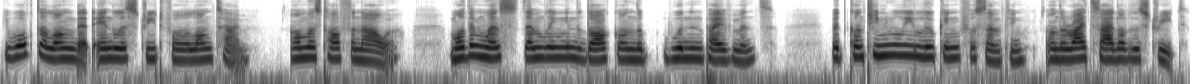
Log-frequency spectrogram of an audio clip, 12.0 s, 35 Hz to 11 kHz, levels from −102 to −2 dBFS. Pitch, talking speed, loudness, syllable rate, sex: 205 Hz, 185 wpm, -21 LUFS, 5.0 syllables/s, female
